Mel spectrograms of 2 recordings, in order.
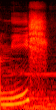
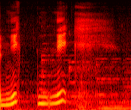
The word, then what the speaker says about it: niche: need to find a niche or all right i think americans say another way nick i don't know niche i call it i say n-i-c-h-e i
